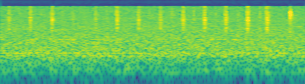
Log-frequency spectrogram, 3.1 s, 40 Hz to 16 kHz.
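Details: iPhone 5 (second unit): faint sharp clicks with each tap near the camera, something loose rattling inside; owner suspects the camera lens assembly or lock button; louder than a friend's iPhone, another phone silent; not heard at the bottom.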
